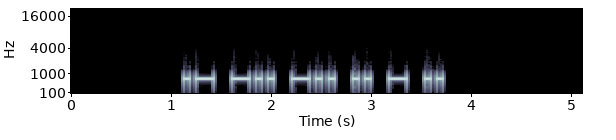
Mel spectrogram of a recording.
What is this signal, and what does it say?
Morse code, heard as a keyed tone, about 20 wpm, 700 Hz. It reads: ADDITI
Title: Build A Word - 6 Letters At A Time - 12-Letter Words - 20wpm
